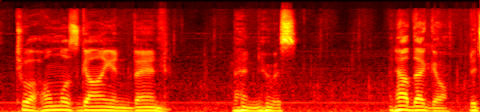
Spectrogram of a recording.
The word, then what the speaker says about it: Van Nuys: Pronounced Van Nuys.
